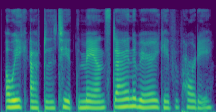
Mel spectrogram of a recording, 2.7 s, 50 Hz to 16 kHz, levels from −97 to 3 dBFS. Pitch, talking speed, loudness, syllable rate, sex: 210 Hz, 290 wpm, -19 LUFS, 7.2 syllables/s, female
